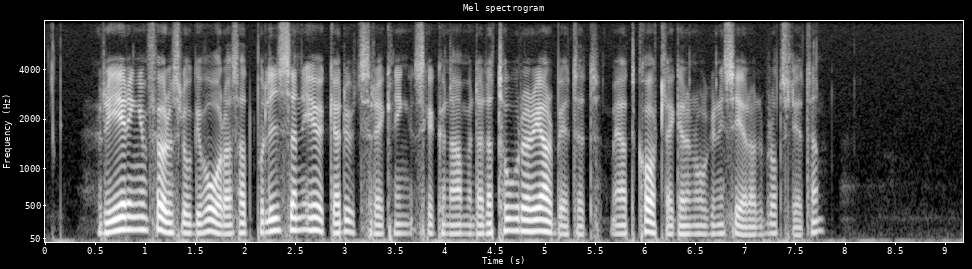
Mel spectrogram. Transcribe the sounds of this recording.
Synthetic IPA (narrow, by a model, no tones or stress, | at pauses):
ɾɛjeːɾɪŋənfœːɾəsluːɡɪvoːɾasat̪pʰʊliːsənɪøːkad̪ʉ̟ːt̪st̪ɾɛknɪŋskakʰɵnːaanvɛnd̪ad̪at̪ʰuːɾəɾɪaɾbeːt̪ʰət̪mɛ̰d̪at̪kʰɑːʈlʔɛɡaɾəɛnɔɾɡanɪseːɾad̪əbɾɔt̪slɪheːt̪ʰən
